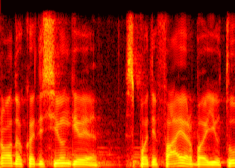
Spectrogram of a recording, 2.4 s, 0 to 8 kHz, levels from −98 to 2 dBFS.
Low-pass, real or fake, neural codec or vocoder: 7.2 kHz; real; none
